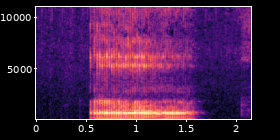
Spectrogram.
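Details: A single loud, buzzing snore lasting about a second, rattling on the in-breath, from a sleeping pug; loud snoring.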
